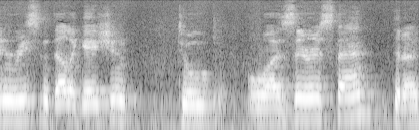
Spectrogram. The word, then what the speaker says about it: Waziristan: He's participated in a recent delegation to Waziristan, did I pronounce that correctly? Pakistan? General, but Waziristan.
